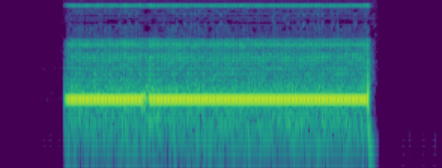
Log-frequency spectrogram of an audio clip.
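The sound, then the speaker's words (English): A phone call to a business called Complete rings out: one steady, mid-pitched ringback tone that holds for about two seconds and then stops, with no voices. “Will they answer? Here we go.”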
